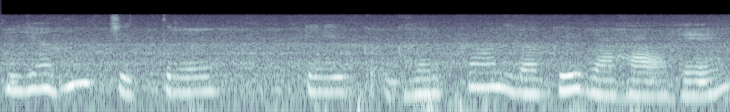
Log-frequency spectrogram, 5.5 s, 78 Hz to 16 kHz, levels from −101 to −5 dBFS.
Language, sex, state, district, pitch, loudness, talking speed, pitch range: Hindi, female, Madhya Pradesh, Dhar, 205 Hz, -17 LUFS, 85 wpm, 185-235 Hz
